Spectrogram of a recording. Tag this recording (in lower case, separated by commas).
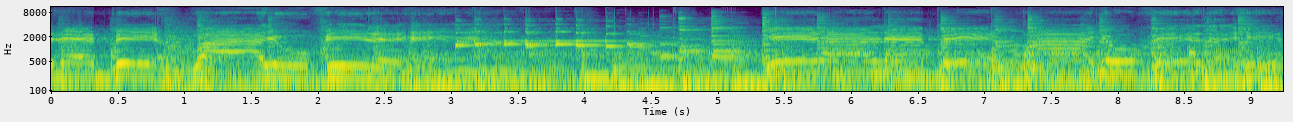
roll, music, singing, country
